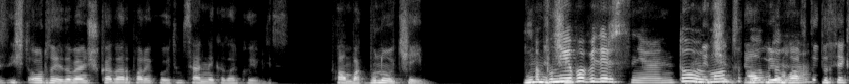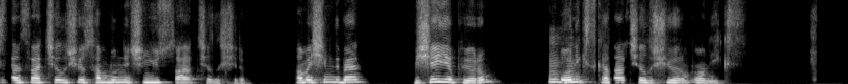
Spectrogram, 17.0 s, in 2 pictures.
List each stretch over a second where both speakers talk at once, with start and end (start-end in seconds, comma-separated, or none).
6.8-8.1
